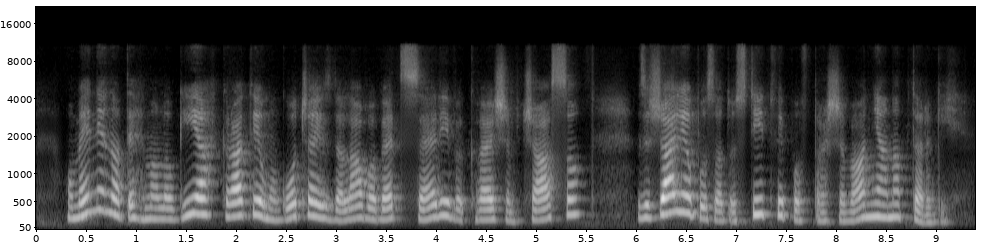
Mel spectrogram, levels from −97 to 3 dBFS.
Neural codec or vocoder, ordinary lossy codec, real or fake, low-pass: codec, 24 kHz, 0.5 kbps, DualCodec; none; fake; 10.8 kHz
